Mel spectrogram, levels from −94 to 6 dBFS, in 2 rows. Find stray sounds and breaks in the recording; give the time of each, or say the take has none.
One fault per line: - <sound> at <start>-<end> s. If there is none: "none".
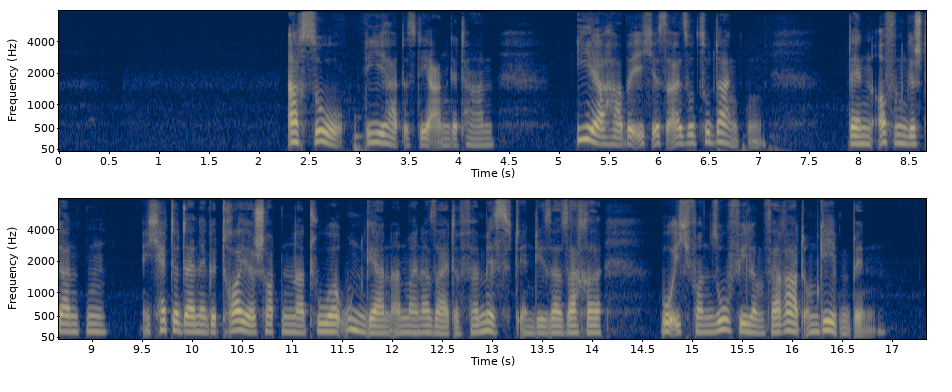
none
